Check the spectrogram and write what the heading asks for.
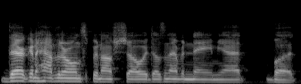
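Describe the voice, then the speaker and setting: A man co-hosting a podcast, explaining at length with plenty of "like" and "uh". His voice has a bright edge. The sound is dull and lo-fi, as if from a cheap mic. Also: medium pitch, fairly quick, clean tone. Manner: explains with many "like" and "uh" fillers. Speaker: podcast co-host. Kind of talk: casual chat.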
